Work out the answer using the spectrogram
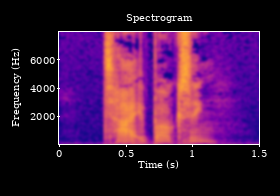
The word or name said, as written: thaiboxing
